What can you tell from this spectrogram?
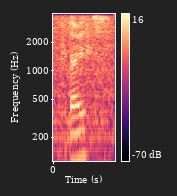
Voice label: "german", Afrikaans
